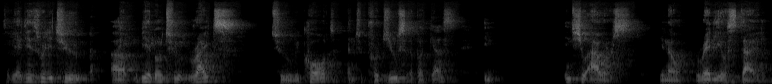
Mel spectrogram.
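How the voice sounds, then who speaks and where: A man's voice: lowish voice, a little mellow. A man presenting a podcast workshop at a conference, talking loosely with many fillers. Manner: loose, halting delivery with fillers. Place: conference hall. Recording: roomy hall sound.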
